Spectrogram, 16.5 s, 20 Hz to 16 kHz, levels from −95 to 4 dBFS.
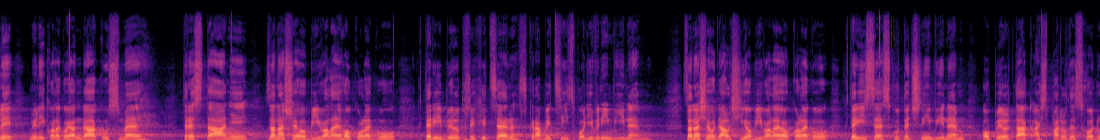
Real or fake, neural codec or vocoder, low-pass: real; none; 14.4 kHz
